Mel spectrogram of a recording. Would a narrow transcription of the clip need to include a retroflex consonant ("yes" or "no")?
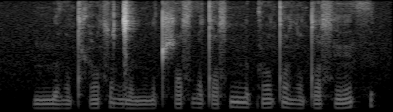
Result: no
